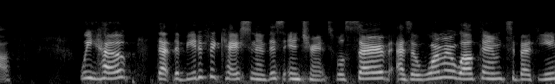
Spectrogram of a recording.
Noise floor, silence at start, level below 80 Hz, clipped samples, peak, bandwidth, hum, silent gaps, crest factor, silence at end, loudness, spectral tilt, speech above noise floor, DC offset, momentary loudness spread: -61 dBFS; 0 s; -62 dBFS; under 0.1%; -4 dBFS; 8 kHz; none; none; 20 dB; 0 s; -22 LUFS; -3.5 dB/octave; 37 dB; under 0.1%; 11 LU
